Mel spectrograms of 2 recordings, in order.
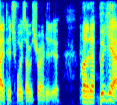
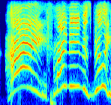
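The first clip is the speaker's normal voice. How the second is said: very high, very slow, grating, irritating voice; 5 dB louder than usual. Explaining which voices got actors out of a job, in a really annoying grating voice. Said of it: "like this really annoying or irritating or grating voice".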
